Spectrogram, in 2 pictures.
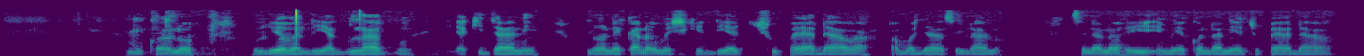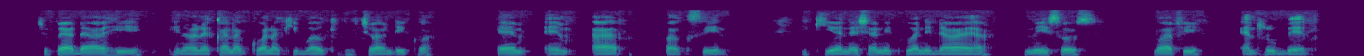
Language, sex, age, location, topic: Swahili, female, 25-35, Kisii, health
